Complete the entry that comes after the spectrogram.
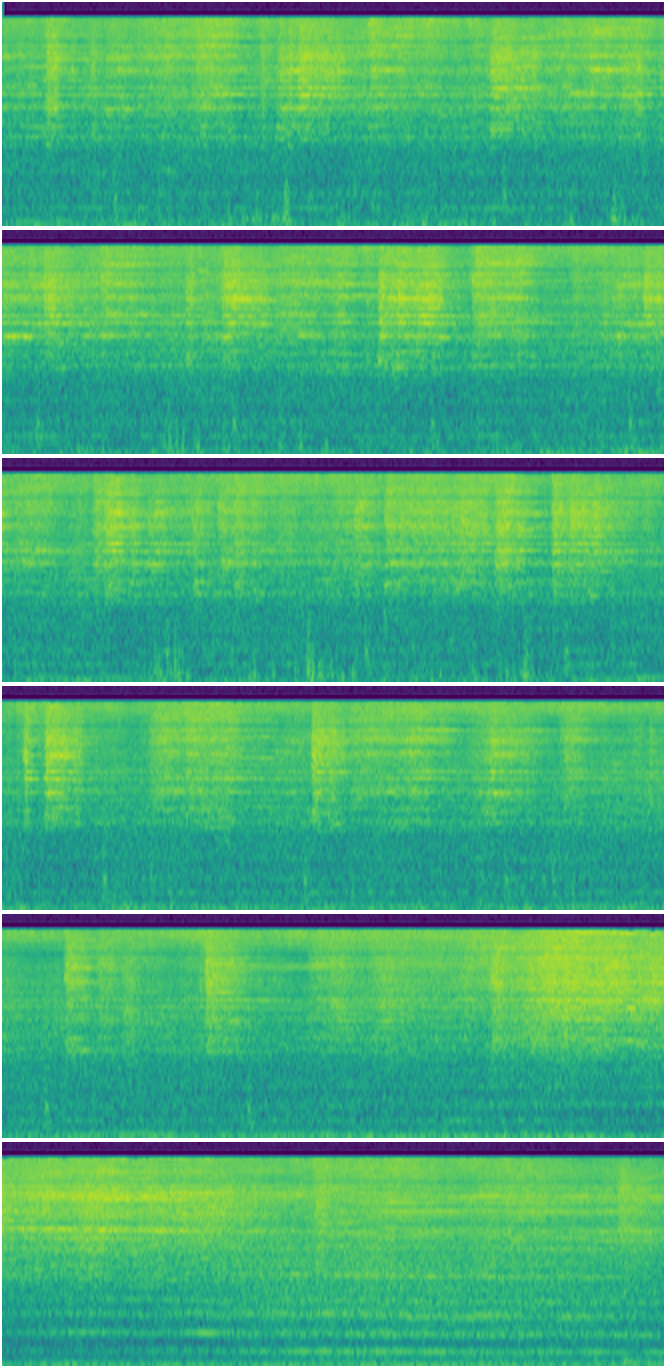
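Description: Loaded tank cars of a freight train rolling past close by, the wheels clicking over the rail joints and squealing against the rails. Near the end the train's rear diesel locomotive passes, adding the steady hum of its engine.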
